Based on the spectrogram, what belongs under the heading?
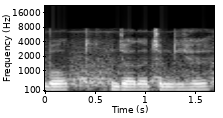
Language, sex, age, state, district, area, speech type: Punjabi, male, 18-30, Punjab, Bathinda, rural, spontaneous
